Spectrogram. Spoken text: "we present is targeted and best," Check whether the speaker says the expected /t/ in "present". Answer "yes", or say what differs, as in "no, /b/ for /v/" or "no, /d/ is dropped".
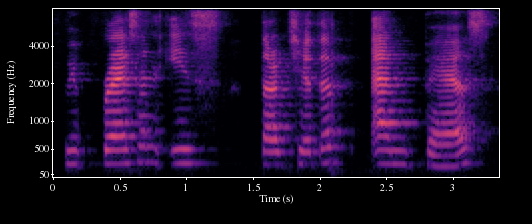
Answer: no, /t/ is dropped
